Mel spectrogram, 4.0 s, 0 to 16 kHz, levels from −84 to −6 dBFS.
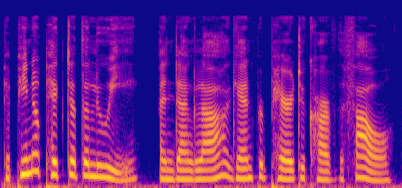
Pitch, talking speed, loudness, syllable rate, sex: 200 Hz, 195 wpm, -18 LUFS, 5.6 syllables/s, female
